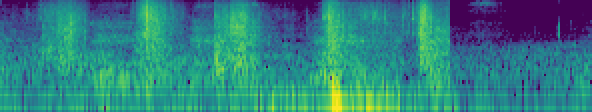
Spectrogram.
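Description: Footsteps crunch over frozen ground and dry brush.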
